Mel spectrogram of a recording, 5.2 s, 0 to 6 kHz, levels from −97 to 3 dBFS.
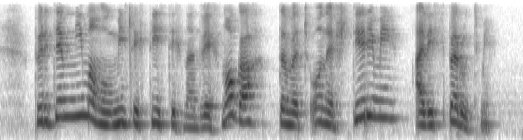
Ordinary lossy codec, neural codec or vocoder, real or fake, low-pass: none; none; real; 5.4 kHz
